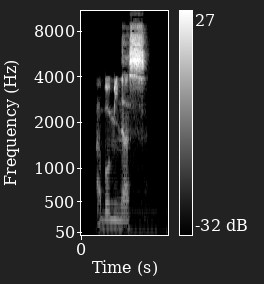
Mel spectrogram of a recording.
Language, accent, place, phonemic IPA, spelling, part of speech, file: French, France, Lyon, /a.bɔ.mi.nas/, abominassent, verb, LL-Q150 (fra)-abominassent.wav
- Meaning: third-person plural imperfect subjunctive of abominer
